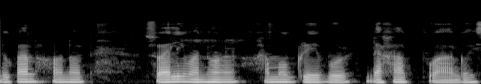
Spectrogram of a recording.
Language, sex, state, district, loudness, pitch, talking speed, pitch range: Assamese, male, Assam, Sonitpur, -20 LUFS, 110 Hz, 100 wpm, 110-115 Hz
